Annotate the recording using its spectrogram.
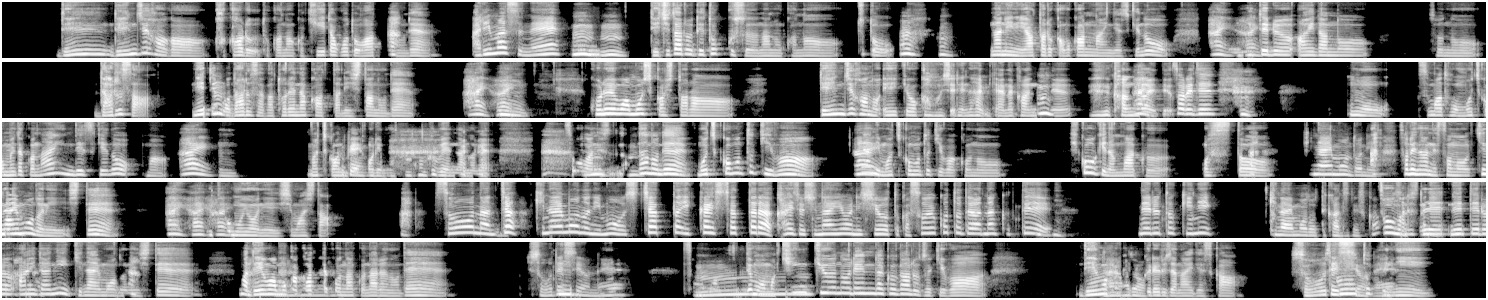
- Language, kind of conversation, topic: Japanese, podcast, スマホ時間の管理、どうしていますか？
- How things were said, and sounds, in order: chuckle; laugh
